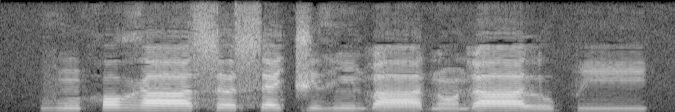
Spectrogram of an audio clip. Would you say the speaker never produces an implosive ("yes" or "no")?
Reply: no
